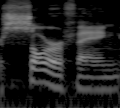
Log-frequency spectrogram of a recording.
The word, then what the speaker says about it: Saurfang: that's the whole thing or soar Fang as it's supposed to be pronounced is a legend amongst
